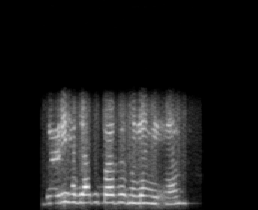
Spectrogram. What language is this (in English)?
Hindi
